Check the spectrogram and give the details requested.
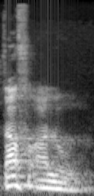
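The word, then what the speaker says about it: تفعل: So the word by this is pronounced as taf'alu.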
